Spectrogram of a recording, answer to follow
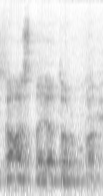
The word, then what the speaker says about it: Kalastajatorppa: you very well know in Finland, that is Kalastajatorppa, or Kaljastajatorppa as you pronounce it.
